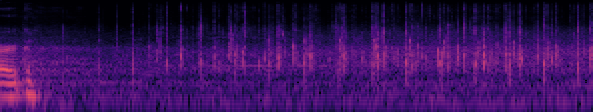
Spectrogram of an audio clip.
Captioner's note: applause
